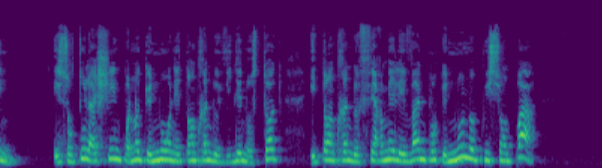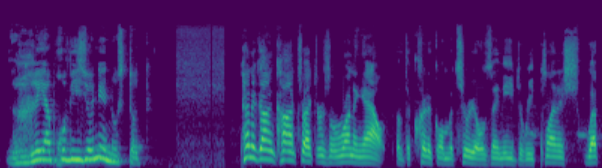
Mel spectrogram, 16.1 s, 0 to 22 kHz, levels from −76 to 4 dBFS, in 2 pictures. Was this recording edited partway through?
yes; 1 cut; at 10.6 s

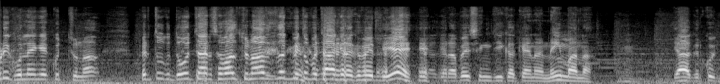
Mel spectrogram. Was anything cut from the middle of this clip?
yes; 1 cut; at 4.4 s

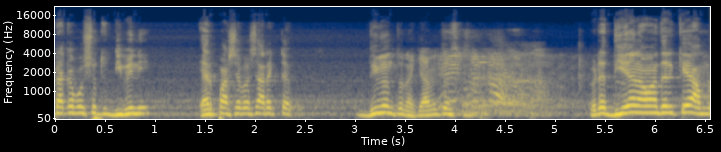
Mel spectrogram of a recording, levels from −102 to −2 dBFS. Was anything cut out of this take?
no; 0 cuts

